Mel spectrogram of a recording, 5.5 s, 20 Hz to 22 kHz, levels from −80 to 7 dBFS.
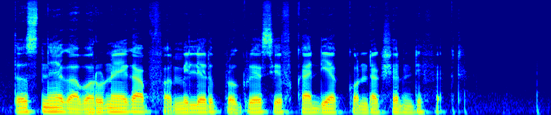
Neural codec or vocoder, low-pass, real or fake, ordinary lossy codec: none; none; real; none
